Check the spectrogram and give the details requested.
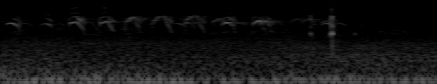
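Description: A bird chirping: a rapid run of short, high chirps, each rising and falling, over the first three seconds. A single sharp click comes about three seconds in.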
